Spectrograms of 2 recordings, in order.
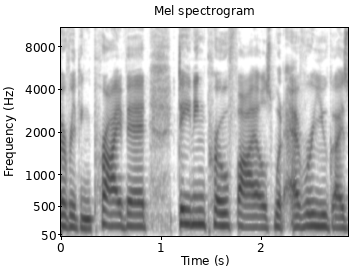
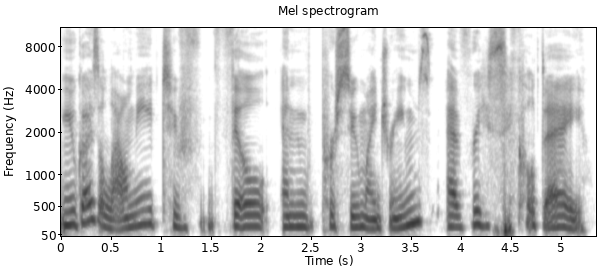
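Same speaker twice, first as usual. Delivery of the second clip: choked-up voice, on the verge of tears. Podcast host thanking listeners, on the verge of tears. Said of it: "I'm gonna cry".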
